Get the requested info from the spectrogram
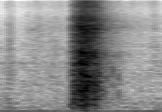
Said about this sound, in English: Sorry, I had to blow my nose. That was part. I might have to edit that out.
